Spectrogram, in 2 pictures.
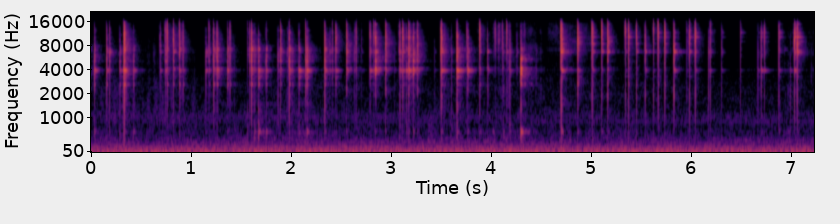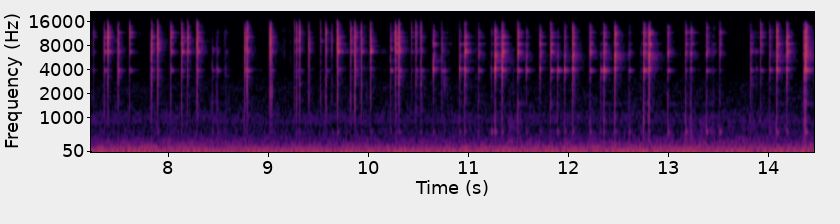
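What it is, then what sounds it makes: Ceramic mug. Gentle, rapid tapping on a donut-shaped ceramic mug produces a dense stream of short, bright clinks that die away almost instantly. The taps continue steadily throughout, with little low-end weight beneath them.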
